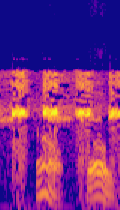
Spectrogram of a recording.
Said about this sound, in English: Crickets. Crickets. Crickets.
